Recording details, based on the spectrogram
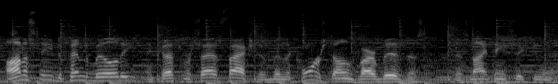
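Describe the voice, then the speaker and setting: A man reading his own heating and air radio ad as a steady, earnest pitch. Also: fast. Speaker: heating and air business owner in an ad. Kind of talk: radio ad read. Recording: radio ad over music bed.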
